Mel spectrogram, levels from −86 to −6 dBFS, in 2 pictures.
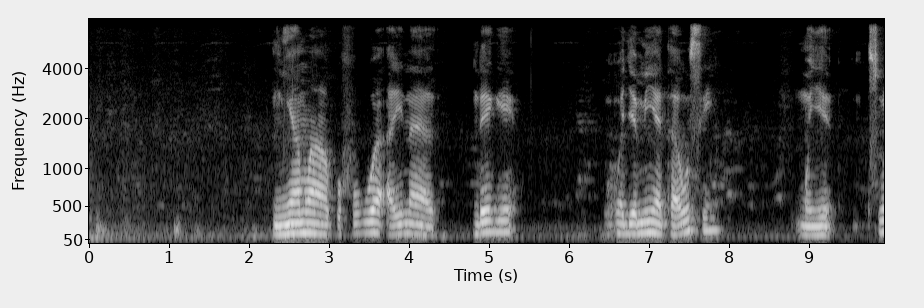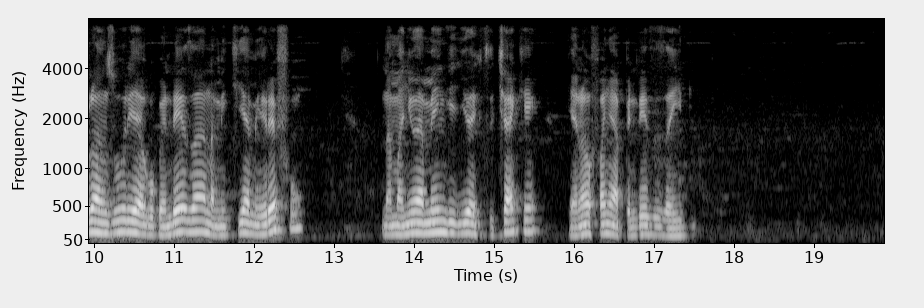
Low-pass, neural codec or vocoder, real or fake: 7.2 kHz; none; real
